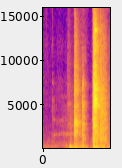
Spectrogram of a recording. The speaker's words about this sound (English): My chair just broke out of nowhere. I have no idea. I literally just went like that. I wasn't leaning on her anything.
